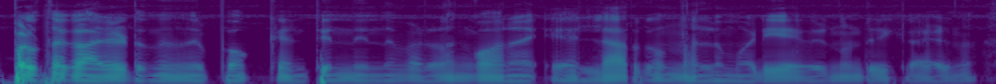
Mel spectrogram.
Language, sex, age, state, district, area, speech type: Malayalam, male, 18-30, Kerala, Kottayam, rural, spontaneous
